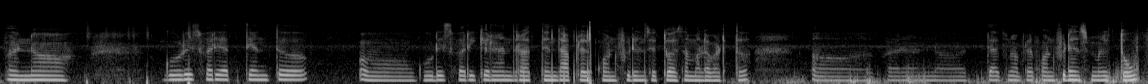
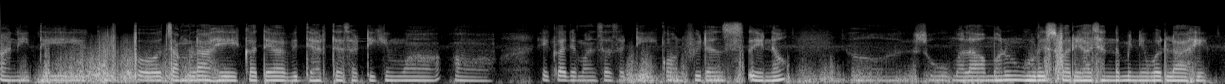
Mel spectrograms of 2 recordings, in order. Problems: constant background noise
